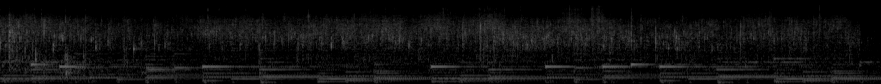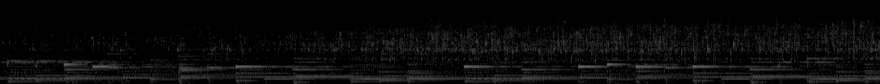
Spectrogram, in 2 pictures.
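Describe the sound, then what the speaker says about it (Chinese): Scallion pieces fry in leftover oil in a wok, a steady dense sizzle that carries on for the whole stretch, close by and alone, with background music running underneath. "锅留底油，放入葱段，"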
